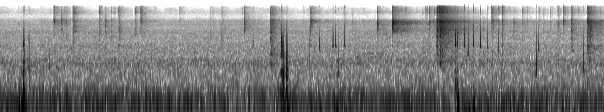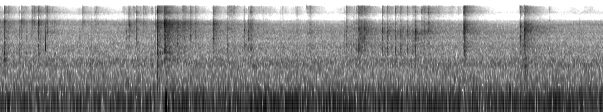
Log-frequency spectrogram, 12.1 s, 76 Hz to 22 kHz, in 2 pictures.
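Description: Protective plastic film being peeled off a new Samsung Galaxy Z Flip 4, first from the screen and then from the back: scattered sharp crackles and clicks with a few short rasping tears, over a steady low hum.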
